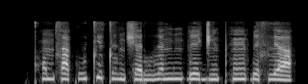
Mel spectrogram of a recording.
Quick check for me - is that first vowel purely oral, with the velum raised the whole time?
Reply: no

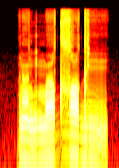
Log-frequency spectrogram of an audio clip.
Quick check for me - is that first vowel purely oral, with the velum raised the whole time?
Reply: no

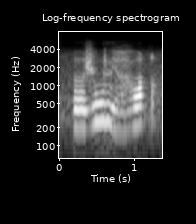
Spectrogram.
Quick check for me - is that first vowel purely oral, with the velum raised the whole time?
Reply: yes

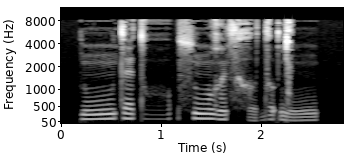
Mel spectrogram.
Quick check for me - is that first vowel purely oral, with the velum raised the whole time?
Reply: no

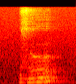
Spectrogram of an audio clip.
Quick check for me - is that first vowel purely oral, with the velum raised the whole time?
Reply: no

